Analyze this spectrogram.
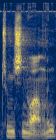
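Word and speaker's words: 中新网: 지난달 11일 중국 중신망, 중국 발음으로 중신왕은 다음과 같은 내용을 담고 보도했습니다.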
